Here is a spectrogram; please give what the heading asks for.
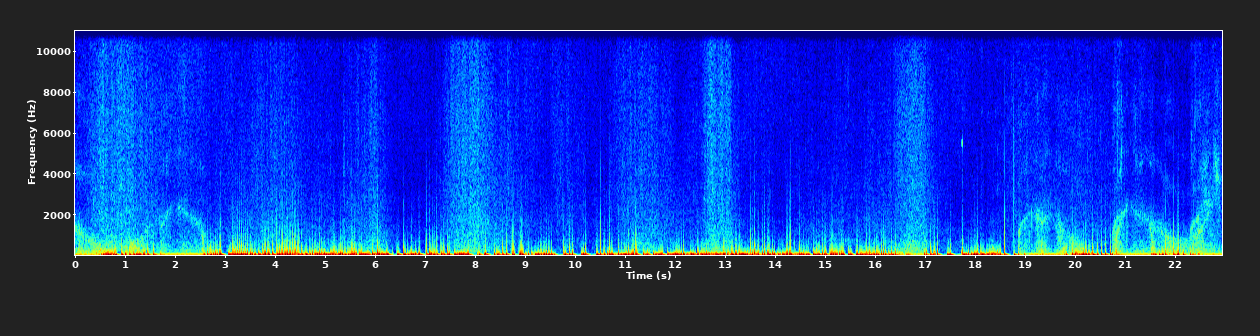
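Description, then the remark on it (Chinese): A deep, muffled heartbeat thumps steadily, heard with a head resting against a chest, with a low rumbling hum and faint breathy noise underneath. “一会儿，亲爱的，我想你靠在我的胸口，然后给你听我的心跳，好不好？”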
